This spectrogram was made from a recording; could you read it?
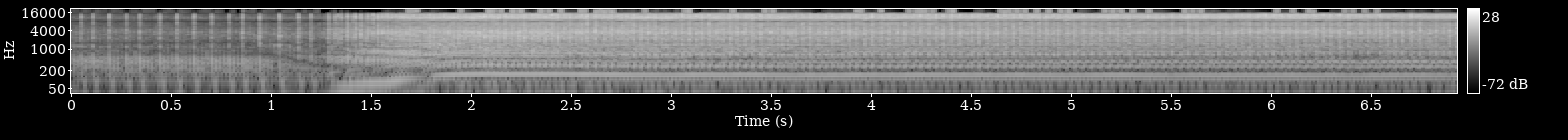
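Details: Echo CS-355 chainsaw, second unit, won't rev to wide open throttle: fires and climbs to a high steady scream but holds flat, never clearing out; sounds like bogging at full throttle, cause not confirmed.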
